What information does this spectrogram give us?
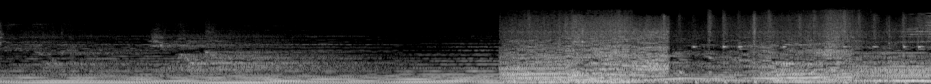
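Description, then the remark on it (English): A car engine in a 2005 Ford Mustang commercial, as the car blazes a race track into a cornfield, rumbles low and steady, then suddenly bursts into a loud, full-throttle roar that keeps snarling to the end, with no voices. “Like here, the audio you're going to hear is from a car commercial where a guy is like blazing a race car track into a cornfield in order to summon the ghost of Steve McQueen.”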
